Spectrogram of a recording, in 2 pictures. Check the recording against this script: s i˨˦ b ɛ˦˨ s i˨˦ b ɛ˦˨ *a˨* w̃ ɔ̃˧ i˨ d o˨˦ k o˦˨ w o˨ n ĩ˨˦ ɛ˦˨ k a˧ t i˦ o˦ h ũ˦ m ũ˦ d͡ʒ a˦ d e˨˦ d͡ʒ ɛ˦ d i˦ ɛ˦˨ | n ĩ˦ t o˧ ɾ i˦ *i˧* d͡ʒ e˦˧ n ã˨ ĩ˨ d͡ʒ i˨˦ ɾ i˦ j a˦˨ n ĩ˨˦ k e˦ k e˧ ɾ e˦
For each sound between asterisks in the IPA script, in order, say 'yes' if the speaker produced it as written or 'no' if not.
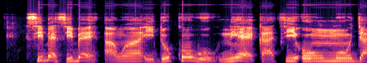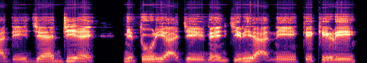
yes, no

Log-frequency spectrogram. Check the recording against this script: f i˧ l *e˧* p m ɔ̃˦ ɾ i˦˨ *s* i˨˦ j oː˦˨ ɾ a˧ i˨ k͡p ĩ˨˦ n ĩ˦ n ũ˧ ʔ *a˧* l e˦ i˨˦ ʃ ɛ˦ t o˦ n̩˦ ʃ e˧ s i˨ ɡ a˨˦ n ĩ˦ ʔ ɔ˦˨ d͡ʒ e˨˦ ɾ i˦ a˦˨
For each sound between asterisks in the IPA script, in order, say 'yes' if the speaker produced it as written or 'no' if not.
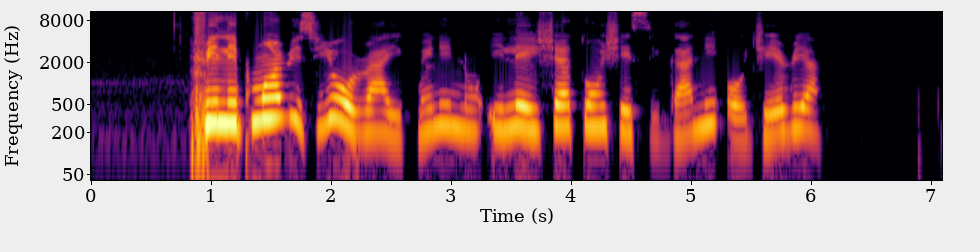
no, yes, no

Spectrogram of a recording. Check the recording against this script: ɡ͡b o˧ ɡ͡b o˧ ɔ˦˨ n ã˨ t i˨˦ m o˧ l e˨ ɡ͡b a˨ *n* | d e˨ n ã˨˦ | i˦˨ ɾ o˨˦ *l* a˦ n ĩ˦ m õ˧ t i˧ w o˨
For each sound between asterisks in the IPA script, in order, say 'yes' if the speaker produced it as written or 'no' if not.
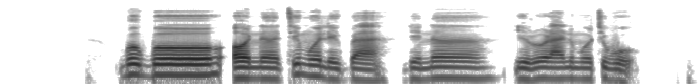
no, no

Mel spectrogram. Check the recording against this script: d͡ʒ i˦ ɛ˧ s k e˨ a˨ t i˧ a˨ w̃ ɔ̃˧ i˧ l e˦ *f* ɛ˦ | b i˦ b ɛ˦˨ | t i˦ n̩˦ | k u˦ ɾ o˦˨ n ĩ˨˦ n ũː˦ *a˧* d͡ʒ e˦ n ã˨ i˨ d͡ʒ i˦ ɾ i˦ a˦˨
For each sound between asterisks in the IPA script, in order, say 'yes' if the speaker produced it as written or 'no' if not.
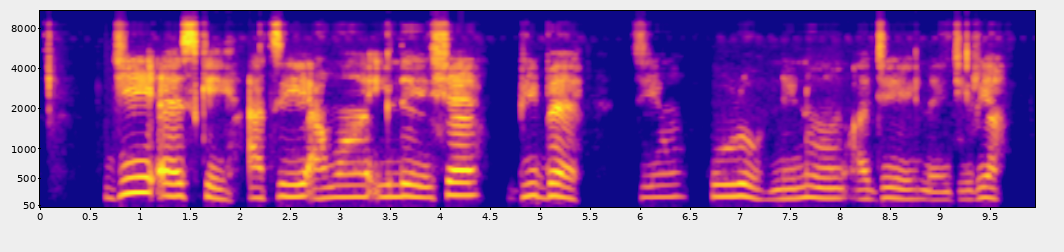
no, yes

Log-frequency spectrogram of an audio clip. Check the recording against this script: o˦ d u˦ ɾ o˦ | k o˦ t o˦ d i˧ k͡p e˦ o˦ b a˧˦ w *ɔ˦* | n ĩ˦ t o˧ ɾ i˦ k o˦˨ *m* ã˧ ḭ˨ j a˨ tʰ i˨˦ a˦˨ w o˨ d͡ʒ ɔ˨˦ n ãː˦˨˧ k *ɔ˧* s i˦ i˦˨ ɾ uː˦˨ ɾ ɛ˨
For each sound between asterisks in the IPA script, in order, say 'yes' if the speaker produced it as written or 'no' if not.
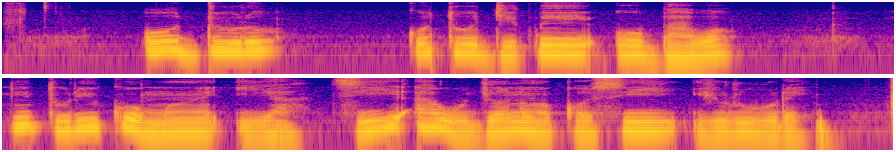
yes, yes, yes

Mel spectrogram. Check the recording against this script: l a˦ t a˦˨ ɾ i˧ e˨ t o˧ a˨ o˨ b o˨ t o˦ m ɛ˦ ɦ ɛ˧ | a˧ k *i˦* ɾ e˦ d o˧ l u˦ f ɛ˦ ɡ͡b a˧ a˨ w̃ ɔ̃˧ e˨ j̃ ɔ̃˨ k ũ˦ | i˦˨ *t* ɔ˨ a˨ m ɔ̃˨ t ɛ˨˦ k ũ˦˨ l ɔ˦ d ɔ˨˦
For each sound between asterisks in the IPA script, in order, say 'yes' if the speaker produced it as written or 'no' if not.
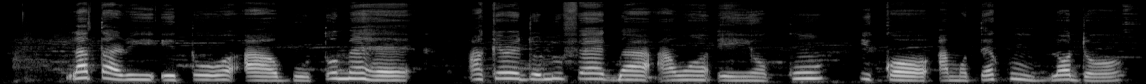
no, no

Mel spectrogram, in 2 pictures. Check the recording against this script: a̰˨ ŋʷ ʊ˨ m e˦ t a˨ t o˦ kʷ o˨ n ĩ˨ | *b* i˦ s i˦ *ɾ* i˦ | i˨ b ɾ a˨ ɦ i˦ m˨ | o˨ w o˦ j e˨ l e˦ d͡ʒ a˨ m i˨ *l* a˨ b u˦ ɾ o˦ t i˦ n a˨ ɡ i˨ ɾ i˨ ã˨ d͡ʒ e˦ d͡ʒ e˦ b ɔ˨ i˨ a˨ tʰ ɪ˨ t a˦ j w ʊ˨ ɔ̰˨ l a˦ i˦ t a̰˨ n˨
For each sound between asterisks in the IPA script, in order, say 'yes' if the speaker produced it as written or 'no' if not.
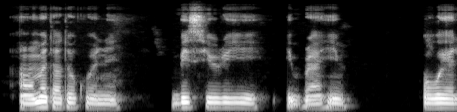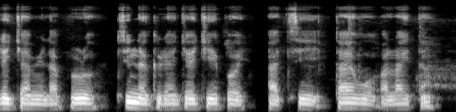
yes, yes, yes

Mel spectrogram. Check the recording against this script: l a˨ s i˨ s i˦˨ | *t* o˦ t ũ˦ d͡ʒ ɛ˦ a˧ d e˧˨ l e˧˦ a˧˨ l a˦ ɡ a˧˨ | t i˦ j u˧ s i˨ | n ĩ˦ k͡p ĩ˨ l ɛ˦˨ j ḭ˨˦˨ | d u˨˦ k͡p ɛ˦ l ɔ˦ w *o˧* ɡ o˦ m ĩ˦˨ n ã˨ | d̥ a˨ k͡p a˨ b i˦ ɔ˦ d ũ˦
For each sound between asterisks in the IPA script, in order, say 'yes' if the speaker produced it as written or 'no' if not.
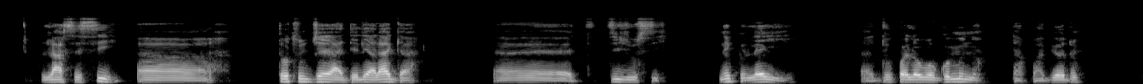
yes, no

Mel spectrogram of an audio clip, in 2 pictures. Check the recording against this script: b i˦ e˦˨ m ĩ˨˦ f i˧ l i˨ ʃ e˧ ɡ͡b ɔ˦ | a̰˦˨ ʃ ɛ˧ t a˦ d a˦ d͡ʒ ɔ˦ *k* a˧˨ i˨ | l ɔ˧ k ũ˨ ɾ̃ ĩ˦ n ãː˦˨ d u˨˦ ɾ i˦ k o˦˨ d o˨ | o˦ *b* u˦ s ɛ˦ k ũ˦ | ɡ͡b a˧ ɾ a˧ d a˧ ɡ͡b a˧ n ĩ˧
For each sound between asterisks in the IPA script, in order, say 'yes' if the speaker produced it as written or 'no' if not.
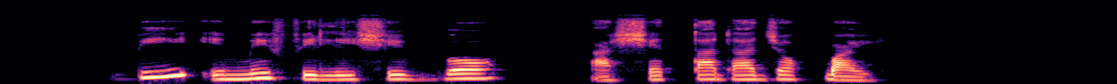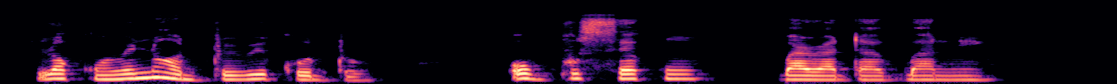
no, yes

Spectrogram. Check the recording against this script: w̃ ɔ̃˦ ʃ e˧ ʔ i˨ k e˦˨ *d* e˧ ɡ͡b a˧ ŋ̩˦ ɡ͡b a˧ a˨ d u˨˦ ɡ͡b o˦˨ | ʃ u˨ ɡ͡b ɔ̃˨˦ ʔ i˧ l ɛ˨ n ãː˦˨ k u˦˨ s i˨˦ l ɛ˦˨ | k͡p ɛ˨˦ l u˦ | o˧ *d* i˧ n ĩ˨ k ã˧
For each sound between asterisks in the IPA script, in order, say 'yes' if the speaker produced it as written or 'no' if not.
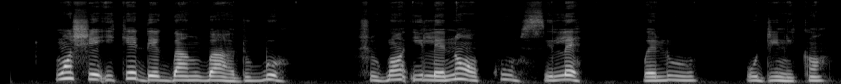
yes, yes

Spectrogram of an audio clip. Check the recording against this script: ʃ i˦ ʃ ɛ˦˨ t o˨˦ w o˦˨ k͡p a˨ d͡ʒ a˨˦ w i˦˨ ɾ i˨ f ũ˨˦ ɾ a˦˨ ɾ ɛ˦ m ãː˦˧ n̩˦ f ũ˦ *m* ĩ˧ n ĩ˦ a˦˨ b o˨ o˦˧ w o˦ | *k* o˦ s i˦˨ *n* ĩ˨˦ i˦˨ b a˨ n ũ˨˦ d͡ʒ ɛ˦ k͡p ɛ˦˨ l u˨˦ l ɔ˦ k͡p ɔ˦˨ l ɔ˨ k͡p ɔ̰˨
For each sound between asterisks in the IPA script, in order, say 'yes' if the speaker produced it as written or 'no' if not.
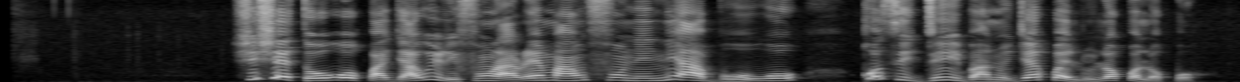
no, yes, no

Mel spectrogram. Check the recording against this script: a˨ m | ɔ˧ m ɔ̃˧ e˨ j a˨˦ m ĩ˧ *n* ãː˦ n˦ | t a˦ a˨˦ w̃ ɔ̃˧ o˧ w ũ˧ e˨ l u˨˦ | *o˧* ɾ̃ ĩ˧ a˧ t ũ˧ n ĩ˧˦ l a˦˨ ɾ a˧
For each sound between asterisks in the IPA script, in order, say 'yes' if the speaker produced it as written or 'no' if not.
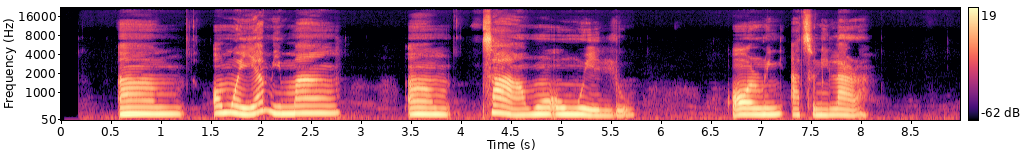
no, no

